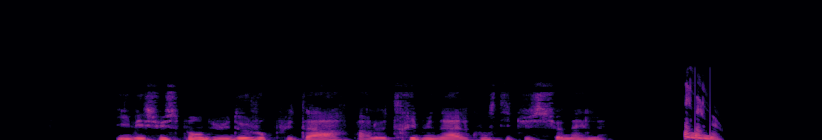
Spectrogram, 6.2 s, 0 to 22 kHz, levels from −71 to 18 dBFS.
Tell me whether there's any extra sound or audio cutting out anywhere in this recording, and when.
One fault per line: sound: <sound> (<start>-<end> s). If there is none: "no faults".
sound: chirp (5.1-5.4 s)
